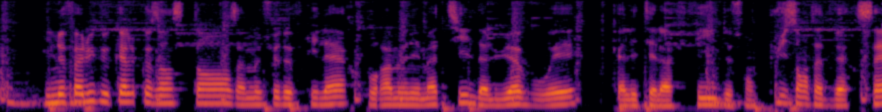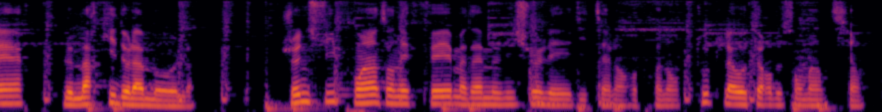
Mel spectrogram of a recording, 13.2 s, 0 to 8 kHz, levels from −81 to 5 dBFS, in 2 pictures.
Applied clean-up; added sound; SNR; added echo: classical method spectral subtraction.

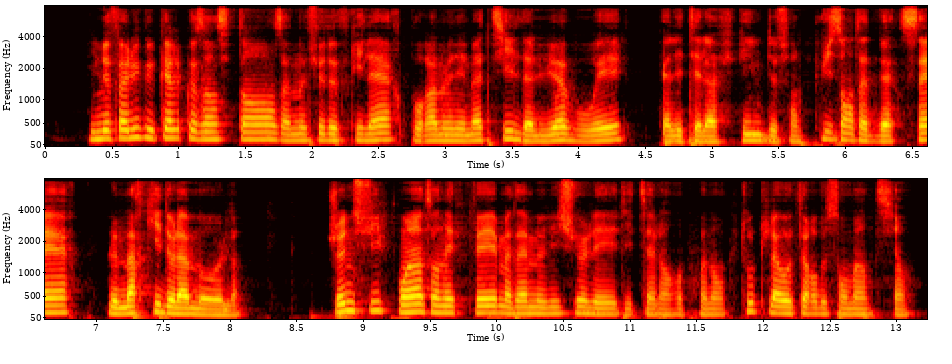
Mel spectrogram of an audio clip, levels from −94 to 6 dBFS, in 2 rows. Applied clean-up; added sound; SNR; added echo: neural mask model DeepFilterNet 3.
